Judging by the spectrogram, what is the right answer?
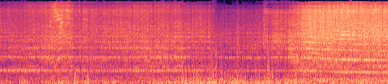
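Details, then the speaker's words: York rooftop unit blower, customer reported a loud noise like an unbalanced washing machine: heavy rough rumble with a steady whine over it; blower bearing completely gone, belt bolt loose. "that ain't good the bearing is completely gone"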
